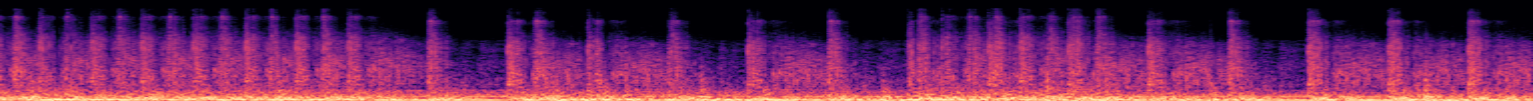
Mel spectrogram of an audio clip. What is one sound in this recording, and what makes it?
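Twin anti-aircraft guns fire in rapid bursts.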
